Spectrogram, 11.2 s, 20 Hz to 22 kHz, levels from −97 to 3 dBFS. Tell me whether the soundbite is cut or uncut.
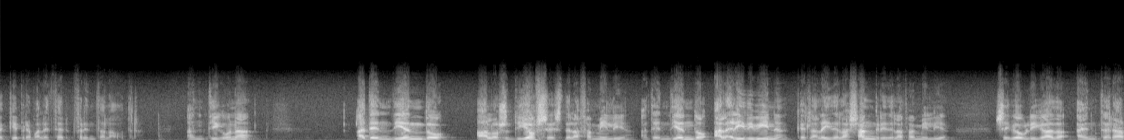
cut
